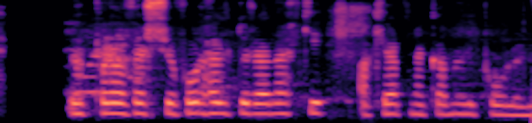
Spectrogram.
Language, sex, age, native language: Icelandic, male, 18-19, Icelandic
